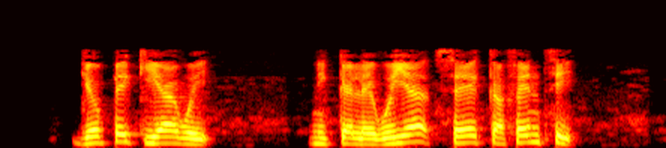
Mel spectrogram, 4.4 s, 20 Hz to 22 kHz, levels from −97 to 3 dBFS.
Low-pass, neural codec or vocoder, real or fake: 5.4 kHz; none; real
